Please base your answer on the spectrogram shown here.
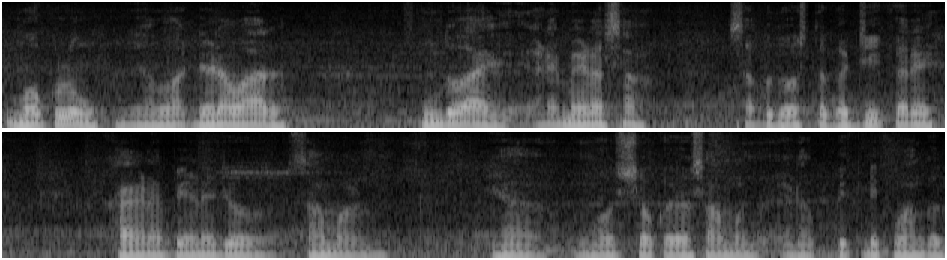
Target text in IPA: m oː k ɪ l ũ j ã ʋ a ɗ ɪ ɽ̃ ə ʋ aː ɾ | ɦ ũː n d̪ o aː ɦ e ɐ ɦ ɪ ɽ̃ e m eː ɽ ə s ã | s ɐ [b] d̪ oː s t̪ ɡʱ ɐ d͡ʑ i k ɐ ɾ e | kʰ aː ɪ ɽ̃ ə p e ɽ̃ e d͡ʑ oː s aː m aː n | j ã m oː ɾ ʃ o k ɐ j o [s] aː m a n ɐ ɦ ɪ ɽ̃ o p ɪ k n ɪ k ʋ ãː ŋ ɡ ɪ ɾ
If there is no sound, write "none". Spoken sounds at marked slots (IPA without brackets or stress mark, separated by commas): b, s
